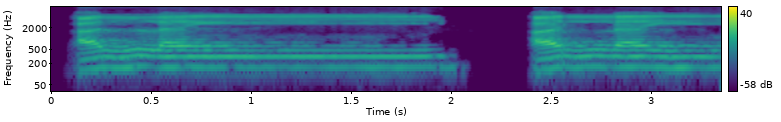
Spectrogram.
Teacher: keluar dari mulut dengan hidung ya maka di ditahan didengungkan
